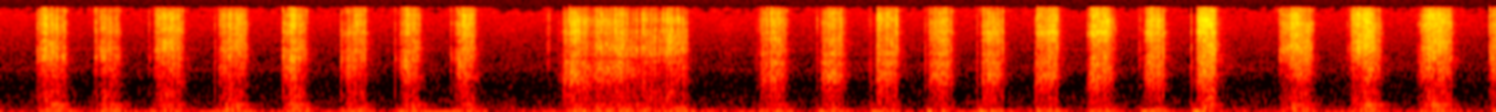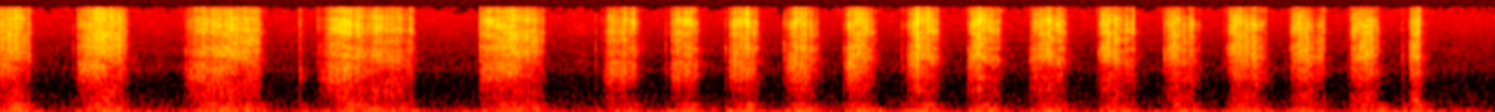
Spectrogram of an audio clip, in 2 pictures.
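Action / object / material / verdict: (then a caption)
scrape / foam nail buffer block with abrasive surface / foam / none. A handheld pink rectangular nail buffer block, solid foam with an abrasive surface, is rubbed and scraped with an X-Acto knife blade. Rapid, evenly spaced gritty strokes carry bright rasping noise over a low rumble, broken by two longer continuous scrapes.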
